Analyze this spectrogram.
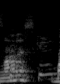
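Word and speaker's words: Måneskin: Maneskin, that's how I've heard it pronounced.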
